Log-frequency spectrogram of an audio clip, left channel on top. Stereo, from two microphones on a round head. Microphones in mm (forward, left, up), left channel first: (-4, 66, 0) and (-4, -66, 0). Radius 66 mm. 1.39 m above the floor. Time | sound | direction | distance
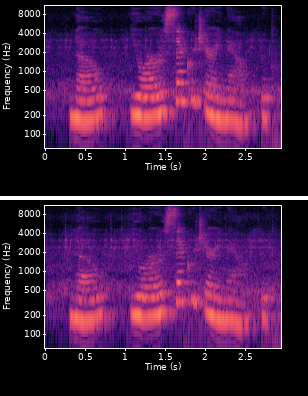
0.3 | a woman speaking | 40° left (ahead or behind) | 3.5 m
